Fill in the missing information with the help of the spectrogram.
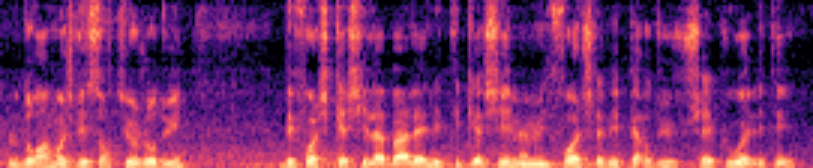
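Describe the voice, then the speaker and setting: A young man talks through his day in a relaxed, slangy vlog ramble, leaning on fillers as he goes. His voice is mellow and warm. There is a faint hiss under the recording. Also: mid-range voice, rapid-fire. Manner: chatty, slangy, many fillers like "en fait". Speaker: vlogger. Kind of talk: casual storytelling vlog.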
